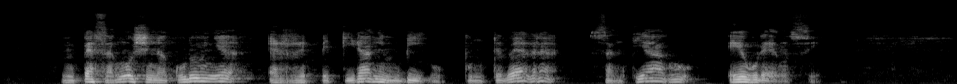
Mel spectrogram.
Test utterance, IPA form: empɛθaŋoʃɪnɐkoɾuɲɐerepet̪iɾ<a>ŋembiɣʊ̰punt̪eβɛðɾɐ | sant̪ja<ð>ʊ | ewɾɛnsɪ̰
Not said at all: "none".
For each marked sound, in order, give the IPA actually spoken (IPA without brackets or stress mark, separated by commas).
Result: a, ɣ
